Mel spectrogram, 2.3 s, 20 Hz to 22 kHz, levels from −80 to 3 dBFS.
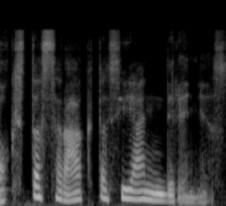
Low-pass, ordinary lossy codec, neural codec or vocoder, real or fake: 10.8 kHz; Opus, 16 kbps; none; real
